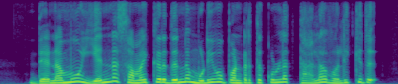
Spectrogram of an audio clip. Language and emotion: Tamil, sad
